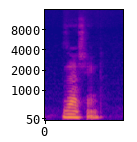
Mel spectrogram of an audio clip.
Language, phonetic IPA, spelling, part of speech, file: Polish, [ˈzaɕɛ̃ŋk], zasięg, noun, LL-Q809 (pol)-zasięg.wav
